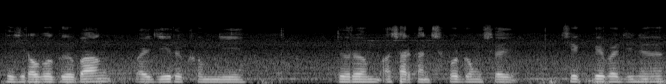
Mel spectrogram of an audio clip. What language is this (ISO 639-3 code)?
brx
